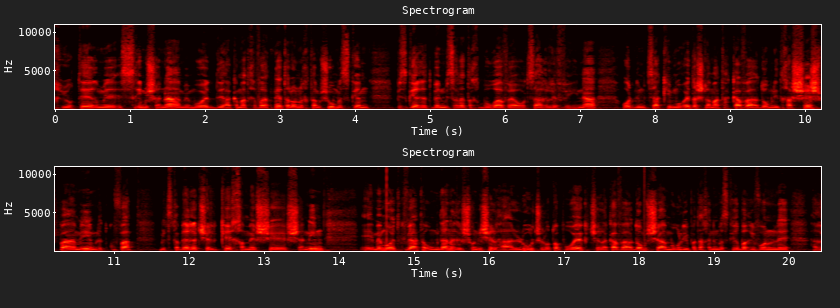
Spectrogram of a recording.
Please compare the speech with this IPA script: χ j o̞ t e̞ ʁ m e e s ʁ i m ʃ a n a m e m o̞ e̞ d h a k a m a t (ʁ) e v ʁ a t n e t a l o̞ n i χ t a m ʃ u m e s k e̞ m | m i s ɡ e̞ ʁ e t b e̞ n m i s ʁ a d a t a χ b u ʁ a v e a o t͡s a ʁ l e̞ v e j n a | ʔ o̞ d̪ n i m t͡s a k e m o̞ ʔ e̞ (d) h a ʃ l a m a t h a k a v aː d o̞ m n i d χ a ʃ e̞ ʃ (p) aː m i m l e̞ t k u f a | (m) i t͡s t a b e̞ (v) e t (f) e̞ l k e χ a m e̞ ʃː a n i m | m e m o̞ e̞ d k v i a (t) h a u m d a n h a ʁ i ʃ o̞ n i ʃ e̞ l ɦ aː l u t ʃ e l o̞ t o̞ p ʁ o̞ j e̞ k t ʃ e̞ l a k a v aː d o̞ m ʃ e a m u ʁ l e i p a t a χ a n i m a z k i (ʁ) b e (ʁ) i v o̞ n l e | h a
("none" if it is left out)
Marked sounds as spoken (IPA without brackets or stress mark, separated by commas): χ, d, p, m, ʁ, ʃ, t, ʁ, ʁ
